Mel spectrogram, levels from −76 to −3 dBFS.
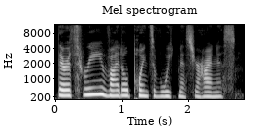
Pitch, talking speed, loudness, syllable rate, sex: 235 Hz, 190 wpm, -16 LUFS, 5.3 syllables/s, female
